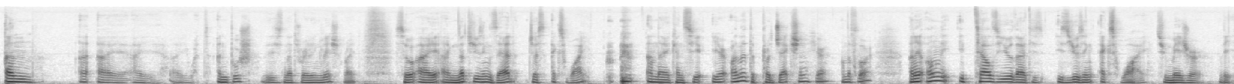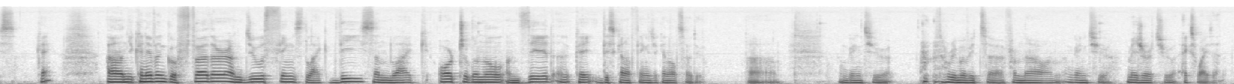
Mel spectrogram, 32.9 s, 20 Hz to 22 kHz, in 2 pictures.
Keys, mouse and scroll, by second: 4.2-5.3 middle drag, 11.2 middle click, 19.1-24.9 middle drag, 27.5-32.9 middle drag.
